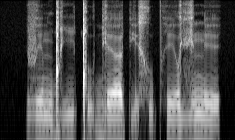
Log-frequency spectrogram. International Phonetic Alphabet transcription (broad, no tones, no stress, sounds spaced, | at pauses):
v ɪː m ɡ͡ǃ iː ǃ ṵ bʲ ɜː pʲ ɛ̰ x ṵ pʰ ɪː o̯ vʲ ə n ɪ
